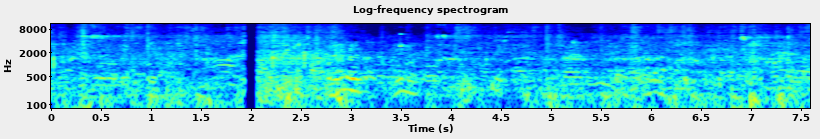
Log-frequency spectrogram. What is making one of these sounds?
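A crowd of people chatter in a large echoing hall.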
